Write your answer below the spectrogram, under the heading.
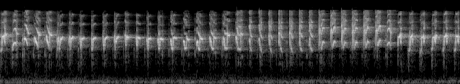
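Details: Lovebird singing a pancingan song in Indonesia to provoke other lovebirds: an unbroken, rapid series of high buzzy chattering notes, loud and steady throughout.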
